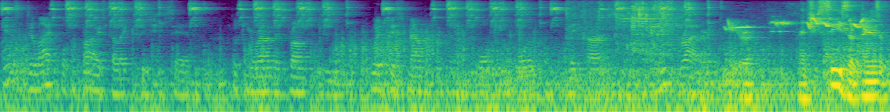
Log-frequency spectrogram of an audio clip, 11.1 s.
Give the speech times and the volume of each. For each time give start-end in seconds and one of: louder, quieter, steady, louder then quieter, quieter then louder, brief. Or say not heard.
0.0-11.0 louder.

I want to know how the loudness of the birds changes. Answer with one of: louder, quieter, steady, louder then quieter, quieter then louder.
louder.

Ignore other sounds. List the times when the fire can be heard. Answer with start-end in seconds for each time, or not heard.
not heard.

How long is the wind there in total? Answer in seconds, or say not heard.
11 s.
